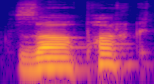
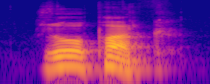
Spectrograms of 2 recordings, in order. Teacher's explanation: eyni cinsli qoşa saitlər yanaşı gələndə iki qoşa saitdən biri düşür, digəri uzun tələffüz olunur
